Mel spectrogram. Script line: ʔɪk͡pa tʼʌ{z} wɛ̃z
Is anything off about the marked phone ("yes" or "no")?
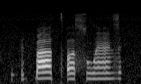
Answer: yes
